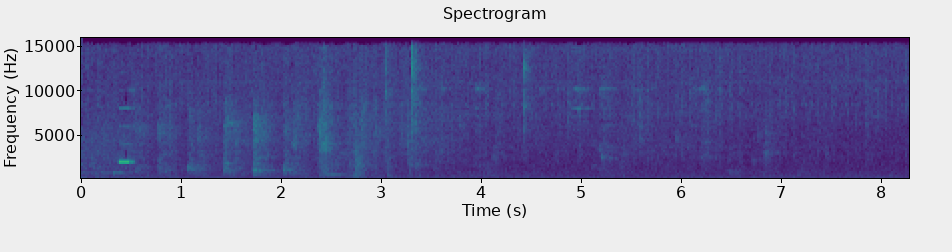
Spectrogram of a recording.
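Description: An oven timer being set to 20 minutes, with a couple of faint electronic beeps and light clicks near the start over a steady low kitchen hum.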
